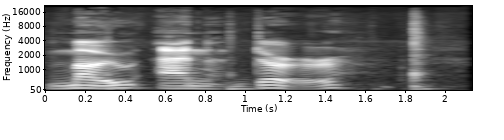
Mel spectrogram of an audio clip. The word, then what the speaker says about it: Moanda: So Moanda, pronounced Mo and Dur.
